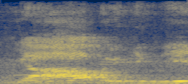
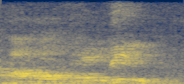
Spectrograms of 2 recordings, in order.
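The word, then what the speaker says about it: apple: యాపిల్ అని yeah పలికితే yeah పలికింది, మీరు యాపిల్ అన్నారు. యాపిల్ అనకూడదు, ఆపిల్. ఎందుకంటే నువ్వు యా పలికావు అనుకోండి మళ్ళా ఇక్కడికి వెళ్ళిపోతున్నాం యూరోపియన్ లో లాగా, యూకలిప్టస్ లో లాగా. కాబట్టి we have to pronounce it as ఆపిల్.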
